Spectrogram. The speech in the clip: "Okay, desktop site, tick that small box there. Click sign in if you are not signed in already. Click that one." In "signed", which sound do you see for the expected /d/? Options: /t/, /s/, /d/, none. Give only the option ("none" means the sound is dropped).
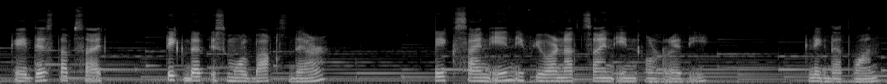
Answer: none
